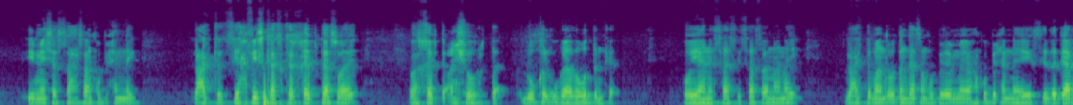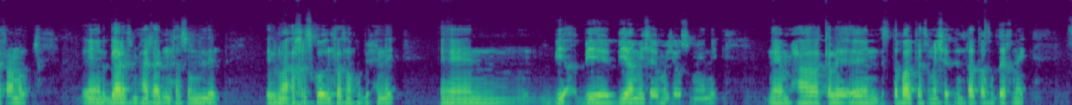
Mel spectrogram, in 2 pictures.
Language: Somali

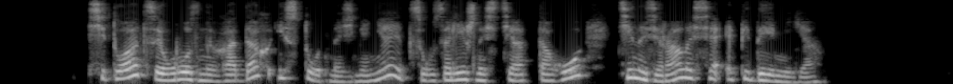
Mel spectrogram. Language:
Belarusian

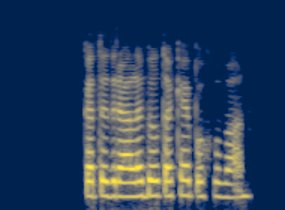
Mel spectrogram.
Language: Czech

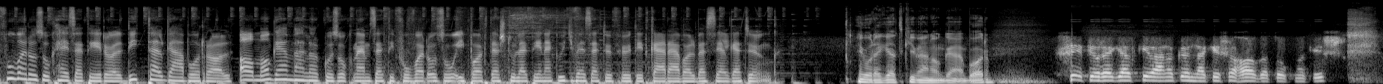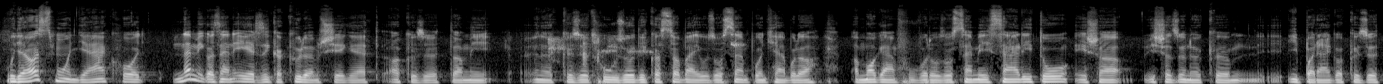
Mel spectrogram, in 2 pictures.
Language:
Hungarian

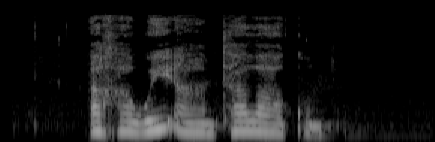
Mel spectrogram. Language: Abkhazian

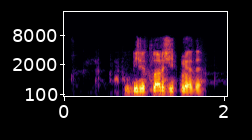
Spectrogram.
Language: Tatar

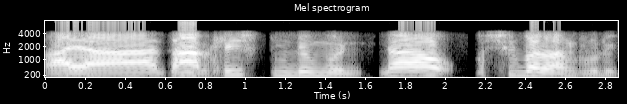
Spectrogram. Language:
Bodo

